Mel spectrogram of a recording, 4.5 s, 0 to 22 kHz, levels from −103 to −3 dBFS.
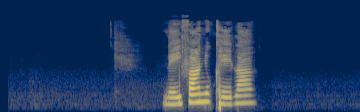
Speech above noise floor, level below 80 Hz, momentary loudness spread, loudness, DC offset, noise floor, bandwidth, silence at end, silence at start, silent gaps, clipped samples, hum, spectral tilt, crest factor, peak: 59 dB; -64 dBFS; 16 LU; -23 LUFS; under 0.1%; -82 dBFS; 12 kHz; 1.35 s; 2.05 s; none; under 0.1%; none; -5 dB/octave; 24 dB; -4 dBFS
